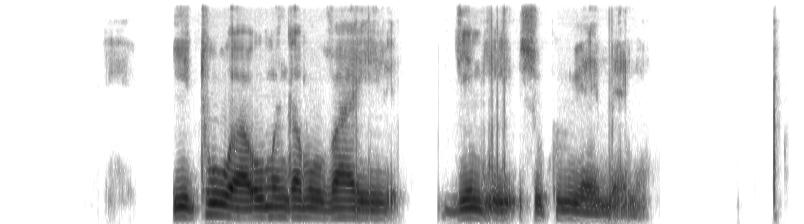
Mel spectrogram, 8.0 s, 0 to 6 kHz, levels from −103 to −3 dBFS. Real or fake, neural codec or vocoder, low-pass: fake; codec, 16 kHz, 4.8 kbps, FACodec; 5.4 kHz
